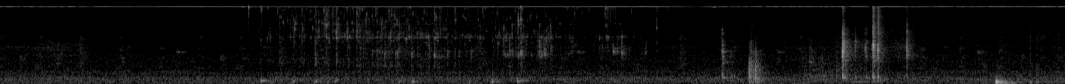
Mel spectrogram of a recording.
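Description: Clear liquid poured from a plastic bottle into a small plastic cup: a steady trickling splash lasting a few seconds. It is followed by a few sharp knocks and clicks near the end.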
